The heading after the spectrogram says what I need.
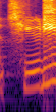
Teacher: बुंदेली जो बोली है इसमें क्या किया जाता है कि स के बदले छ, च के बदले स का प्रयोग किया जाता है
